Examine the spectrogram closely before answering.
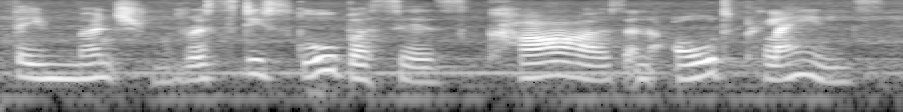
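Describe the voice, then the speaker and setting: A young woman reading a children's storybook aloud in an expressive style, with deliberate, emphatic phrasing. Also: lowish voice, noisy background. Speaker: children's book reader.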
